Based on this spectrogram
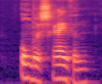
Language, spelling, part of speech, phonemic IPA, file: Dutch, onderschrijven, verb, /ɔndərˈsxrɛi̯və(n)/, Nl-onderschrijven.ogg
- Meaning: to affirm, to support (a point of view, argument, etc)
